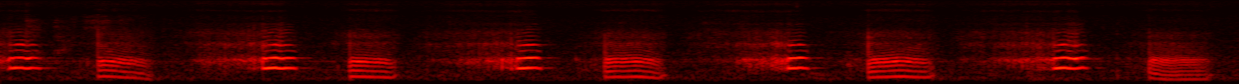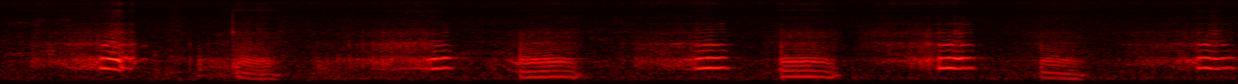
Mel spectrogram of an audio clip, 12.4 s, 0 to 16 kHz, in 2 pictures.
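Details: Two-month-old infant snoring: noisy, squeaky breaths with a whistling, snoring quality, about 45 breaths a minute.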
